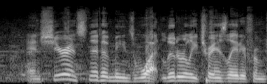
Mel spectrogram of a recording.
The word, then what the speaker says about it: Scherenschnitte: in wyomissing and i'm going to let her pronounce what her art is go ahead it's called sharon schnitzer and sheeran snither means what literally translated from german it's being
